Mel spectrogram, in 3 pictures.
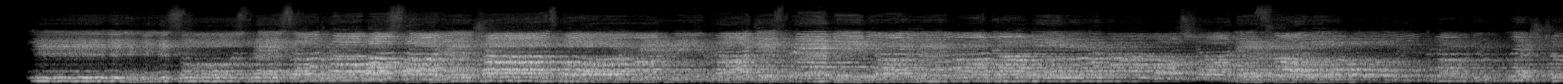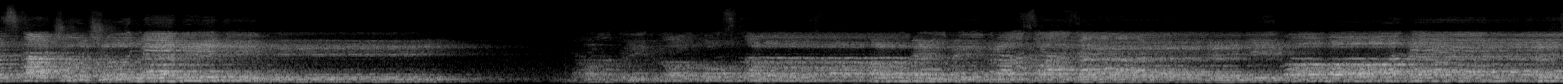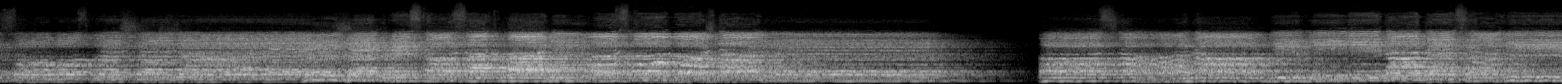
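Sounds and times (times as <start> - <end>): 
Ukrainian folk group Easter chant: 0.3 - 20.5, 21.3 - 46.8.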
